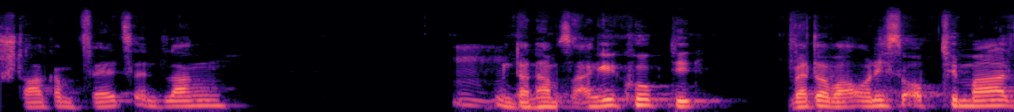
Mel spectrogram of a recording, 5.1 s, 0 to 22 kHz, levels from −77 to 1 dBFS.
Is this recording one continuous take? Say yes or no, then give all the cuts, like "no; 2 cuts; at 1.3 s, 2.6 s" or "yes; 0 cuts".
no; 2 cuts; at 2.8 s, 3.9 s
